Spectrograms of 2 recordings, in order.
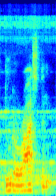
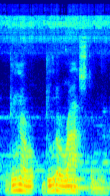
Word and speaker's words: deuterostomy: Y'all heard of Deuteronomy, but y'all never heard of Deuterostan. How do you pronounce that? Just look up in science Deuteronomy. Not Deuteronomy, but Deuterostomy.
